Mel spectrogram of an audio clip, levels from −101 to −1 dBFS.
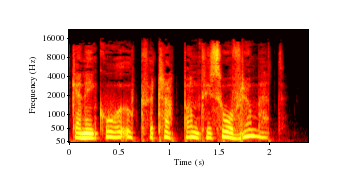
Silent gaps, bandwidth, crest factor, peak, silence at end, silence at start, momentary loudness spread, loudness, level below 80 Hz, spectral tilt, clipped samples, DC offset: none; 15 kHz; 16 dB; -6 dBFS; 0.4 s; 0.05 s; 9 LU; -22 LUFS; -52 dBFS; -5 dB/octave; under 0.1%; under 0.1%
